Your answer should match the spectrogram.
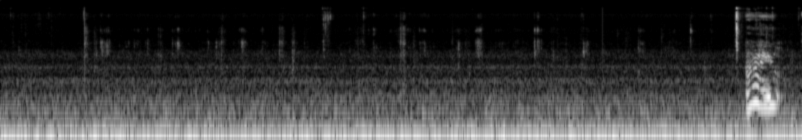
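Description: Steady low rumble and hiss of a car idling, heard from inside the cabin, with a few faint small clicks.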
